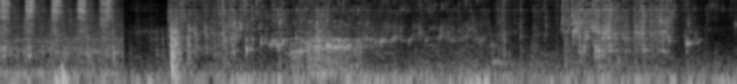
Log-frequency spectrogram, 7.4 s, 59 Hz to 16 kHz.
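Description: Coolant drains from the coolant lines of a crashed 2019 Suzuki GSXR-750, a close, continuous splashing trickle of liquid with bursts of pouring and dripping, and no talking.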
